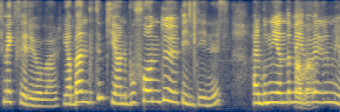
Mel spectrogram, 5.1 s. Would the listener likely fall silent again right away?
Yes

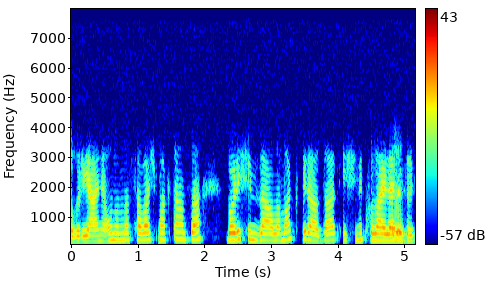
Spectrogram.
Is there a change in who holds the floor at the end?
Yes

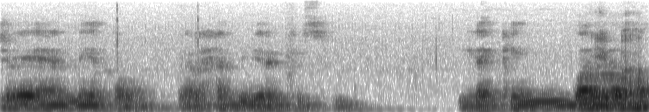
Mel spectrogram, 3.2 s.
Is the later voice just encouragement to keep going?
Yes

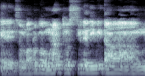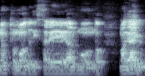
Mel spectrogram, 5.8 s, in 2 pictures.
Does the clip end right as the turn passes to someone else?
No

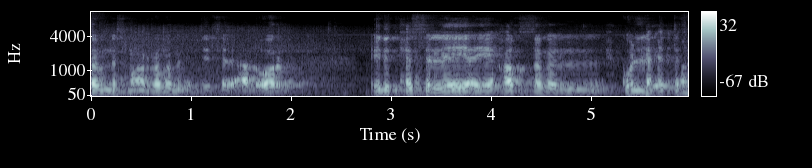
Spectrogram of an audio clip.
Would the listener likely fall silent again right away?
No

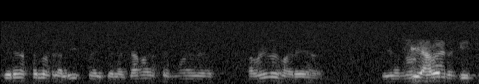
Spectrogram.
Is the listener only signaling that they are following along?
No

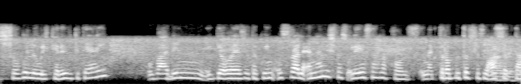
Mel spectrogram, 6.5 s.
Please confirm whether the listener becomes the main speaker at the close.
Yes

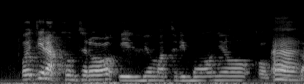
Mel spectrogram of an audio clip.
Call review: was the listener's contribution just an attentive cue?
No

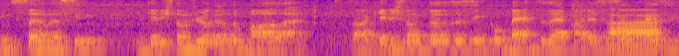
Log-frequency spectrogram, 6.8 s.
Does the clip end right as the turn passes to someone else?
No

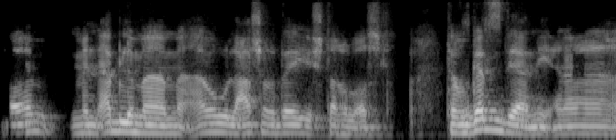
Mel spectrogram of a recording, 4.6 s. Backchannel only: Yes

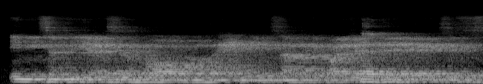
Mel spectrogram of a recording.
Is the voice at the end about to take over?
No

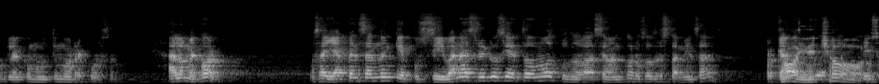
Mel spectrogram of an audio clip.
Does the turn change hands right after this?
Yes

